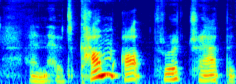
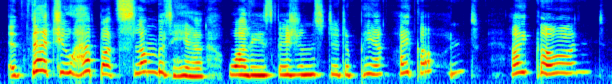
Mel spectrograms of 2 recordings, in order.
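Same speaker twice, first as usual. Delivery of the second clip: high, loud, pained recitation broken by cries; young actress in pain finishes Puck's speech on stage; 13 semitones higher, 5 dB louder than usual. Retold or imitated. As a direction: push through the lines while in agony. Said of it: "The text ran something like this".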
